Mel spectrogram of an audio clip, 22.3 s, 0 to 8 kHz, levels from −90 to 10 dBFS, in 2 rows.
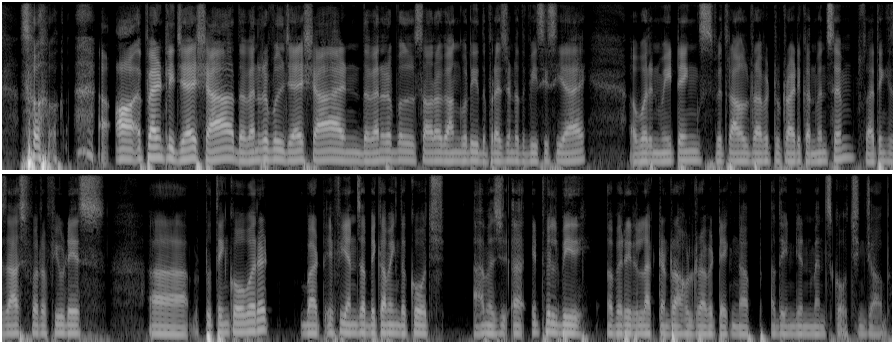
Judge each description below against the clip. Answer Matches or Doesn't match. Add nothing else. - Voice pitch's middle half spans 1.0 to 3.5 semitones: Matches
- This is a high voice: Doesn't match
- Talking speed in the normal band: Matches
